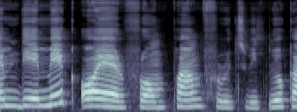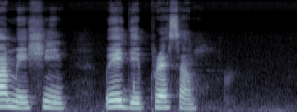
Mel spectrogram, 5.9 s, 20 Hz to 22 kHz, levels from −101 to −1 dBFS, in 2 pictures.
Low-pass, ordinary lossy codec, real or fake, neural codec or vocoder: none; none; real; none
